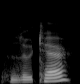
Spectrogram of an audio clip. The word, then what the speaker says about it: Luther: Then other remarkable differences are TH is pronounced like, just like a T, so let's read these. Luther, Goethe.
